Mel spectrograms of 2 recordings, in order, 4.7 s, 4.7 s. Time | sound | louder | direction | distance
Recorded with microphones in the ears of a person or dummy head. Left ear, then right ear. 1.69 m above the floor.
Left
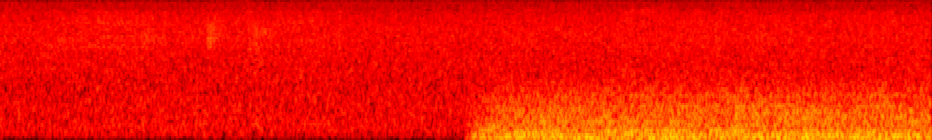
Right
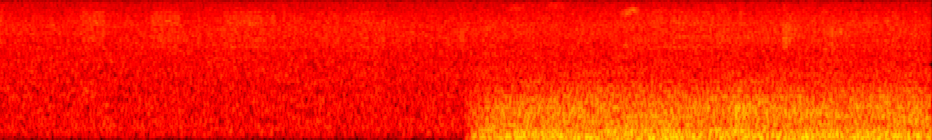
2.3 | a bird | right 4 dB | 50° right (ahead or behind) | 9 m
